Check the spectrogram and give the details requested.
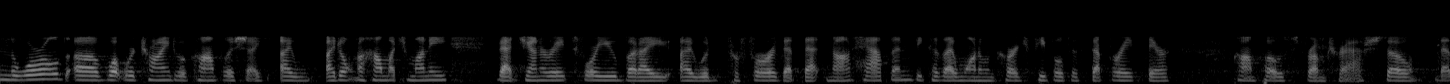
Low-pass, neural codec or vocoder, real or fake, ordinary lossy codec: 3.6 kHz; none; real; Opus, 32 kbps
